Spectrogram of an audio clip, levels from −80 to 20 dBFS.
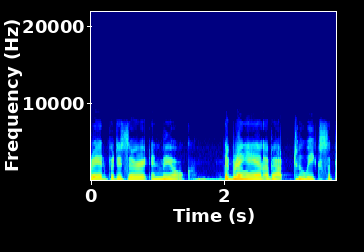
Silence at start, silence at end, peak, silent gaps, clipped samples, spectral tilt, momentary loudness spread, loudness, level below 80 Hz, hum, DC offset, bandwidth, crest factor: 0 s; 0 s; -4 dBFS; none; under 0.1%; -7.5 dB/octave; 17 LU; -20 LUFS; -32 dBFS; none; under 0.1%; 7.8 kHz; 16 dB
